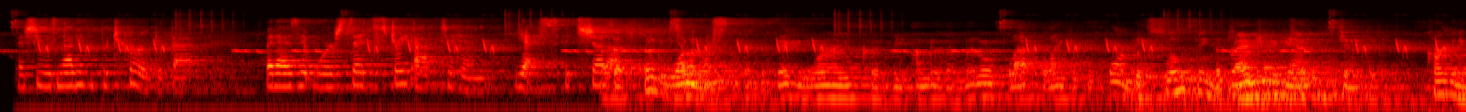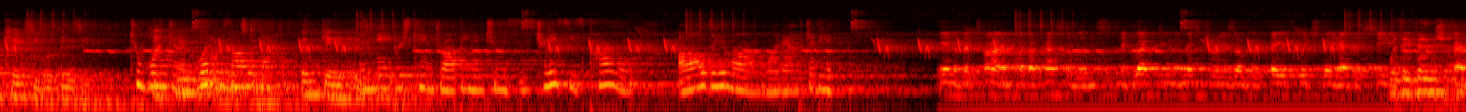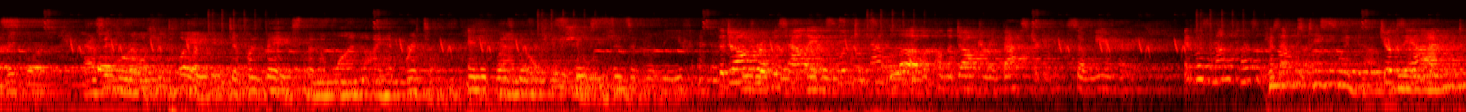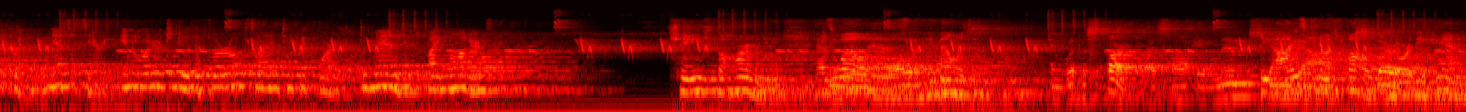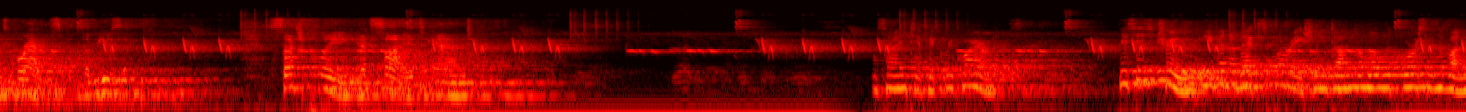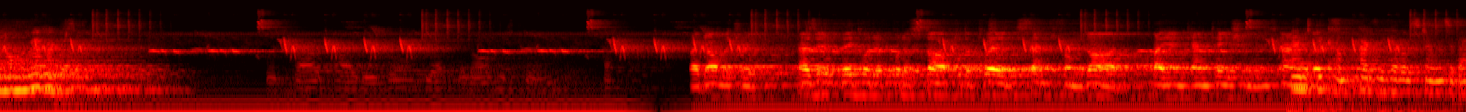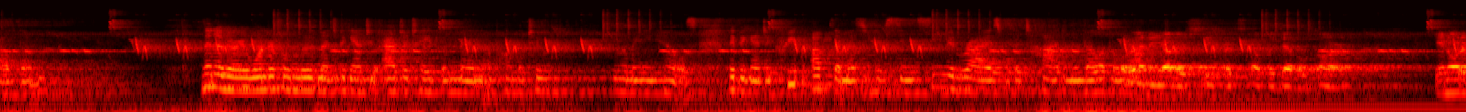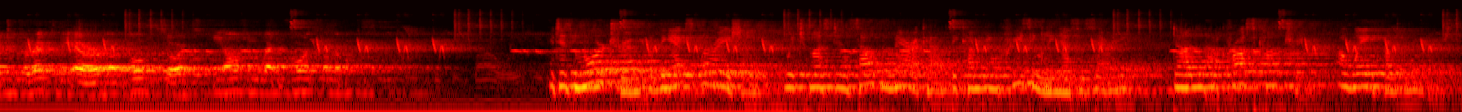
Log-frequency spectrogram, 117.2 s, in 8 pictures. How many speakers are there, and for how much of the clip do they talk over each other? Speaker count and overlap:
10, about 29%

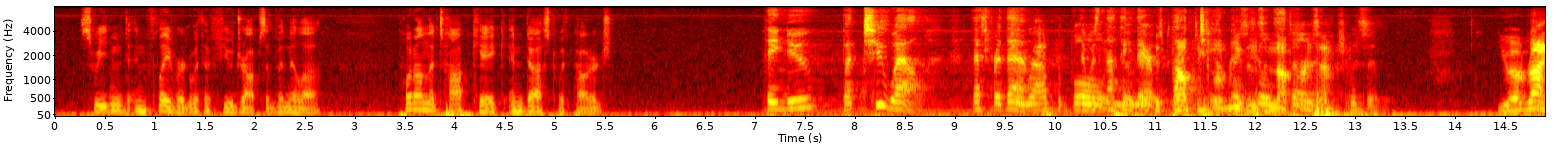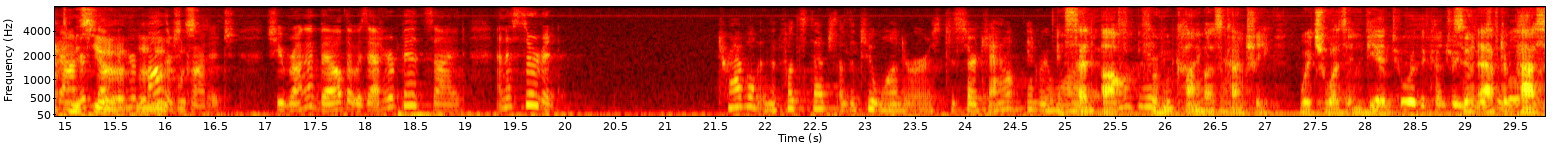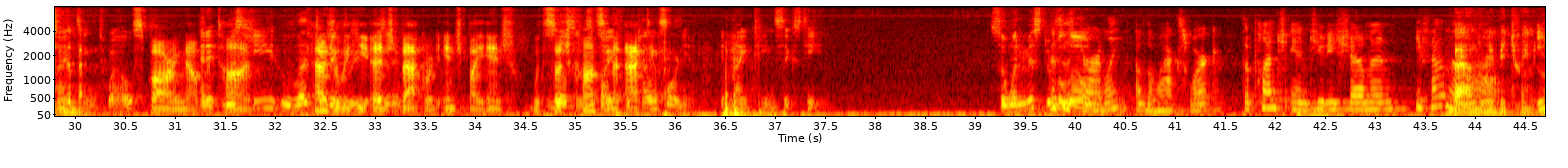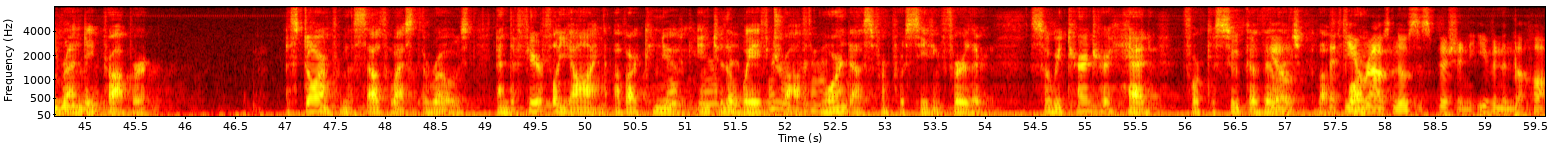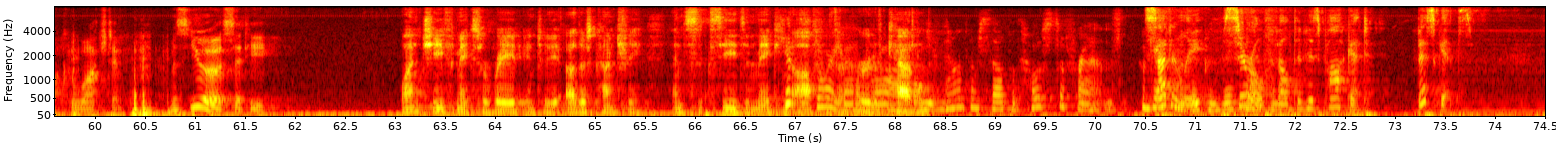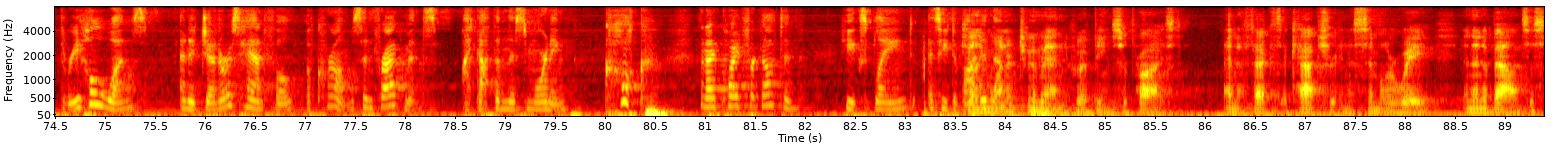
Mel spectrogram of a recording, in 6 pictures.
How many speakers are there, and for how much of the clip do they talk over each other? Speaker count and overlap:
8, about 25%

